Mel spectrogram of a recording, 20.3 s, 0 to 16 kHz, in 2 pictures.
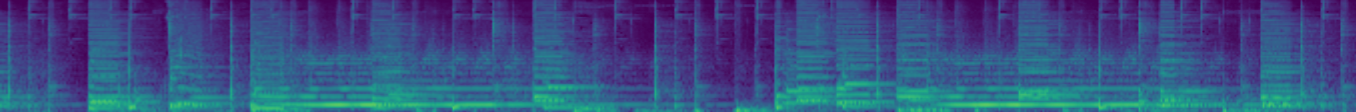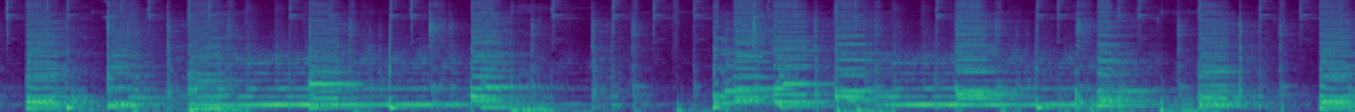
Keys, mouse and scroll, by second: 0.8 ctrl+r, 2.8 middle click, 3.3 click, 3.4 middle click, 4.1 alt+click, 4.3 middle click, 4.8 g, 6.2 alt+click, 6.6 g, 7.5-8.9 middle drag, 9.6 click, 9.9 scroll up 1, 10.1 ctrl+r, 11.9 middle click, 12.5 ctrl+r, 14.6-16.0 middle drag, 16.0 3, 16.6 alt+click.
